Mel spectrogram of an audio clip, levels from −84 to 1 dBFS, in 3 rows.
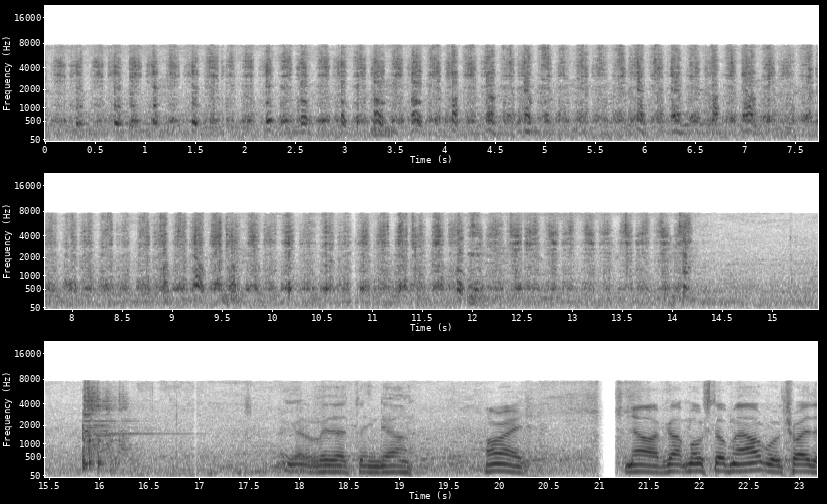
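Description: You can hear a call path here: nothing comes through above 8 kHz, and the coding noise fits G.722 at around 64 kbps. There are four spots of short concealed packet loss, at 1.78 to 1.82 s, 10.78 to 10.84 s, 16.94 to 16.98 s and 18.66 to 18.70 s. The second one covers about 40 ms, and the others about 20 ms each. At each spot the audio briefly smears or wobbles where the receiver carried the last bit of sound across the missing packets and then blended back into the real signal. Later, from 20.98 to 21.17 s, there's a longer hole that's most likely a network dropout. About 180 ms never arrives, the sound is stretched into a fading tail, and roughly 100 ms of that stretch is just silence. The audio then picks up again without the lost piece.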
